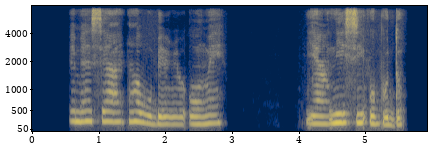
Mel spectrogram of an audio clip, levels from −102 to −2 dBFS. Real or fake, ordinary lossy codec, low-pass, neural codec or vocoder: fake; none; 7.2 kHz; vocoder, 24 kHz, 100 mel bands, Vocos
